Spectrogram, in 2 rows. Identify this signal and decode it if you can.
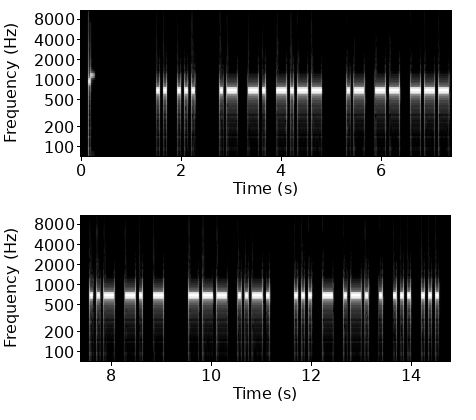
Morse code, heard as a keyed tone, about 17 wpm, 700 Hz. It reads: IS ANY AMOUNT OF STRESS
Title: Sentences from Top 1000 Words - Review Part 6 - 17wpm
